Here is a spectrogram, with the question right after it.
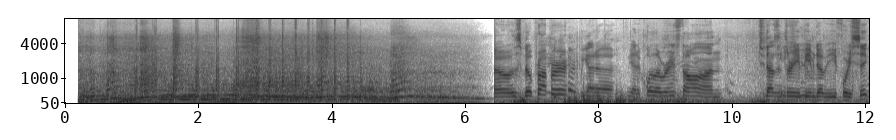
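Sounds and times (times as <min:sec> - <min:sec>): car engine revving: 0:00.2 - 0:06.6.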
